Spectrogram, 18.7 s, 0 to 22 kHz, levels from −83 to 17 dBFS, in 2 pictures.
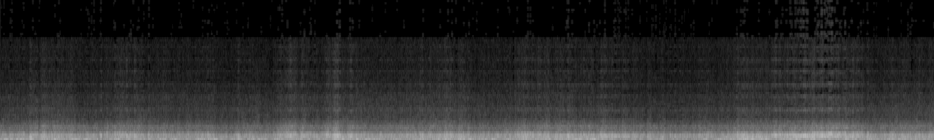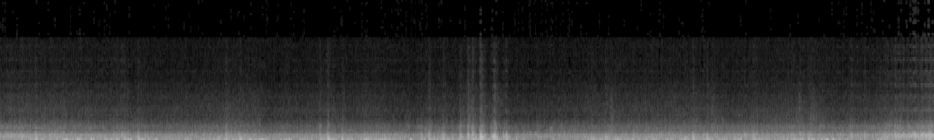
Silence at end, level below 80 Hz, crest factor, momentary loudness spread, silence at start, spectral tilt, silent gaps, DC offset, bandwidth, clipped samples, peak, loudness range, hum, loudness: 0 s; -24 dBFS; 18 dB; 6 LU; 0 s; -8 dB/octave; none; under 0.1%; 15.5 kHz; under 0.1%; -2 dBFS; 3 LU; none; -20 LUFS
